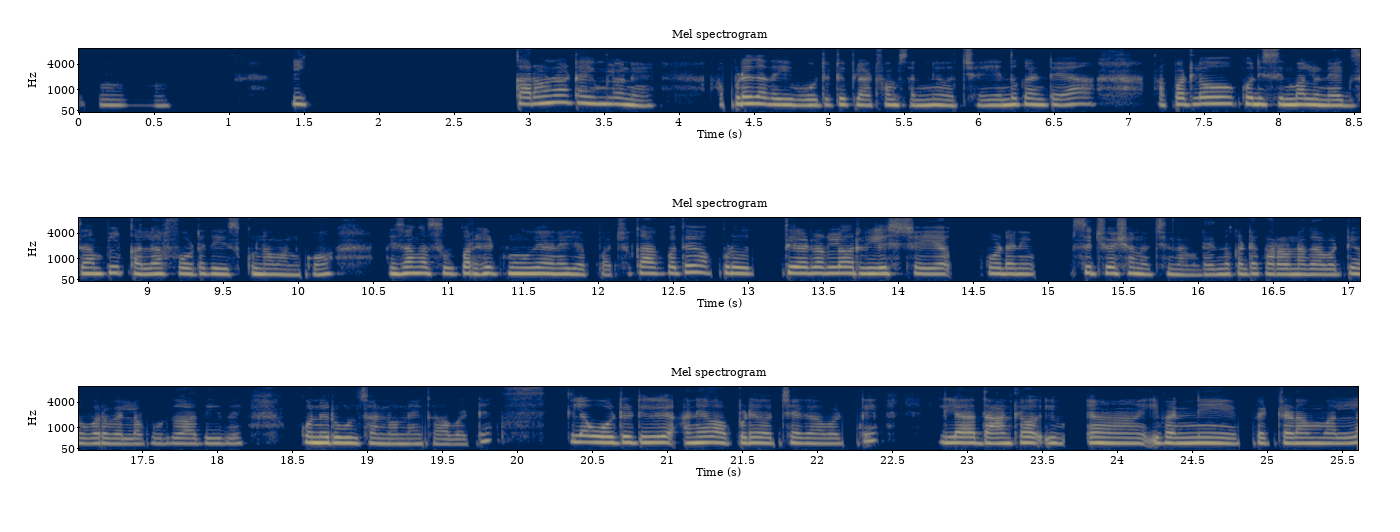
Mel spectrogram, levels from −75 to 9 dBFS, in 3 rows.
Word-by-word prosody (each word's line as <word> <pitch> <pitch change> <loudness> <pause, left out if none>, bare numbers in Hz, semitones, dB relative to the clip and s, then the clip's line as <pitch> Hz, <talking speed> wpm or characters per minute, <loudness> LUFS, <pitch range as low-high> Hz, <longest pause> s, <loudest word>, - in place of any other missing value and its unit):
హుహు. 225 -2 -8 0.9
ఈ 270 - -1 1.4
కరోనా 305 +4 +2
టైంలోనే. 280 -7 +2 0.5
అప్పుడే 280 +4 +4
గదా! 275 -3 +2
ఈ - - +3
ఓటిటి 235 +2 -1
ప్లాట్‌ఫామ్స్ 235 0 -2
అన్నీ 225 +1 +2
ఒచ్చాయి. 220 +1 -7
ఎందుకంటే, 245 0 +1 0.7
అప్పట్లో 270 +4 +1 0.2
కొన్ని 270 -2 +4
సినిమాలున్నయి. 245 -3 +4
ఎగ్జాంపుల్ 255 +5 0
'కలర్ 240 0 +1
ఫోటో' 245 -1 -1
తీసుకున్నామనుకో, 220 -2 -2 0.5
నిజంగా 265 +2 +4
సూపర్ 250 0 0
హిట్ 260 -2 -1
మూవీ 250 0 +5
అనే 235 0 +2
జెప్పొచ్చు. 210 +1 -9
కాకపోతే 265 +2 +1
అప్పుడు 270 -1 0 0.3
థియేటర్‌లో 265 0 +4
రిలీజ్ 250 +1 +3
చేయకూడని 235 0 -1 0.3
సిచ్యుయేషన్ 265 -2 +1
ఒచ్చిందనమాట. 215 -2 -6
ఎందుకంటే, 230 +1 -1
కరోనా 225 0 +1
కాబట్టి, 220 +2 -3
ఎవ్వరు 220 0 -2
వెళ్ళకూడదు. 215 +1 -6
అది, 215 +1 -7
ఇది 215 0 -8 0.4
కొన్ని 245 -1 +8
రూల్స్ 235 -1 +2
అన్నీ 210 -1 -3
ఉన్నాయి 205 0 -5
కాబట్టి, 195 +8 -7 0.6
ఇలా 280 -1 +2
ఓటిటి 255 0 +3 0.2
అనేవప్పుడే 240 -1 +2
ఒచ్చాయి 230 0 -3
కాబట్టి 215 +9 -5 0.5
ఇలా 245 0 +4
దాంట్లో 230 +2 +3 0.2
ఇవ్ 220 - -5 0.2
ఆహ్, 225 -2 +2
ఇవన్నీ 235 0 +3 0.3
పెట్టడం 230 0 +1
వల్ల 225 +2 -1
235 Hz, 130 wpm, -25 LUFS, 225-255 Hz, 1.4 s, కొన్ని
